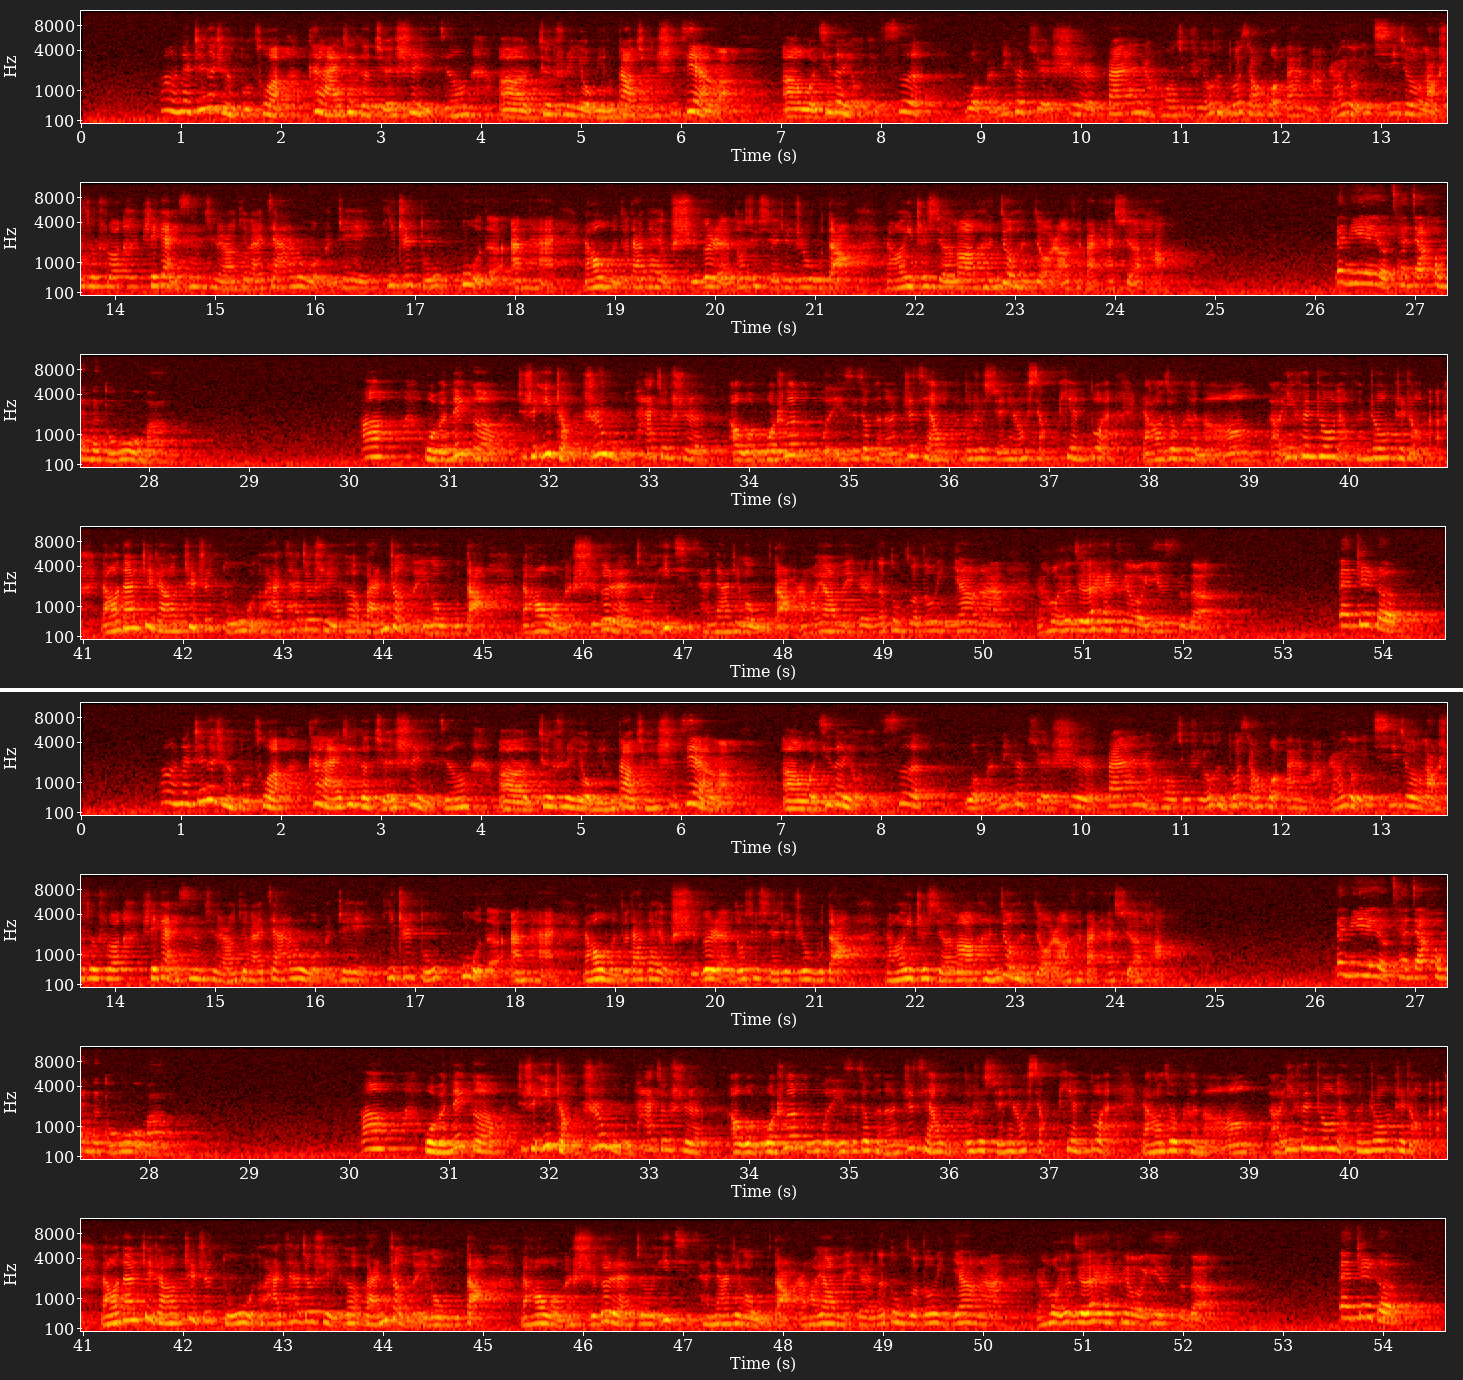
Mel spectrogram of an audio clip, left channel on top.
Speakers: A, on the right; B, on the left.
A: 啊，那真的是很不错。看来这个爵士已经呃，就是有名到全世界了。呃，我记得有一次我们那个爵士班，然后就是有很多小伙伴嘛，然后有一期就老师就说谁感兴趣，然后就来加入我们这一支独舞的安排。然后我们就大概有十个人都去学这支舞蹈，然后一直学了很久很久，然后才把它学好。
B: 那你也有参加后面的独舞吗？
A: 啊，我们那个就是一整支舞，它就是呃，我我说的独舞的意思，就可能之前我们都是学那种小片段，然后就可能呃一分钟、两分钟这种的，然后但是这张这支独舞的话，它就是一个完整的一个舞蹈，然后我们十个人就一起参加这个舞蹈，然后要每个人的动作都一样啊，然后我就觉得还挺有意思的。
B: 那这个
